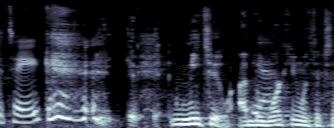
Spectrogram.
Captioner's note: laugh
